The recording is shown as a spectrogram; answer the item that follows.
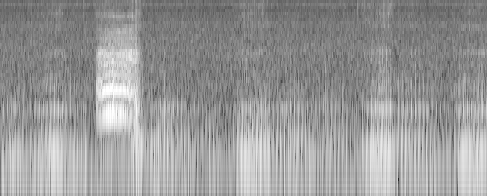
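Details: Neva Masquerade Siberian mother with her kittens, protective and loving, purring in a low throaty rumble with breathing swells; a short higher vocal squeak cuts in about one second in.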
